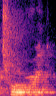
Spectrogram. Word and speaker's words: choroid: Choroid, CHOROID.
